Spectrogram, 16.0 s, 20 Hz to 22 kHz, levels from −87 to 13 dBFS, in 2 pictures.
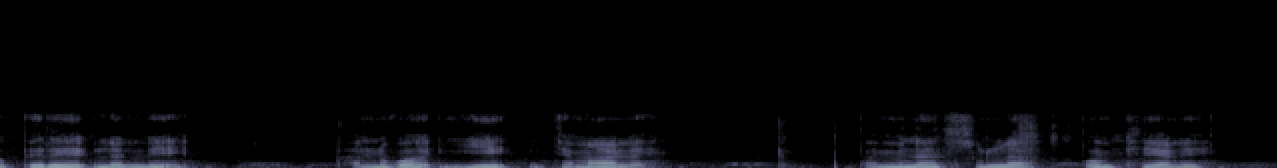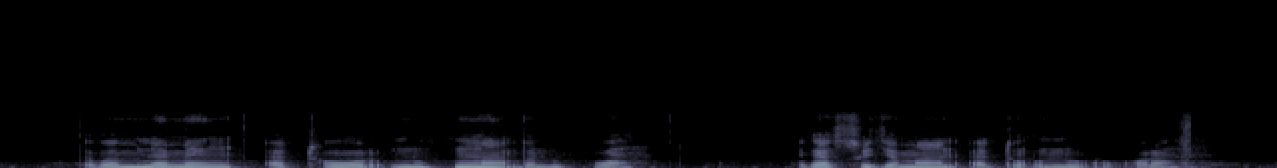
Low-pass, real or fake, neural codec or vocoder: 7.2 kHz; fake; codec, 16 kHz, 8 kbps, FunCodec, trained on Chinese and English, 25 frames a second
